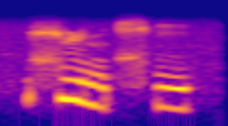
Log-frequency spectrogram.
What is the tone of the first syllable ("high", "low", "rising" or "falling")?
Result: falling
